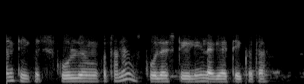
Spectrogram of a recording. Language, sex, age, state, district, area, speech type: Odia, male, 18-30, Odisha, Jagatsinghpur, rural, conversation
